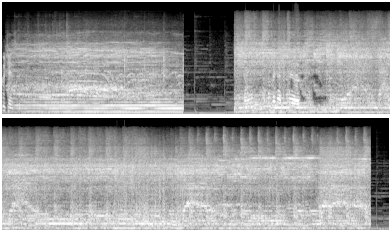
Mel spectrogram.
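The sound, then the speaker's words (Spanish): A loud, dense black metal track with harsh shrieking vocals over a wall of distorted guitars and pounding drums, briefly cutting out before crashing back in at full intensity. “Con instrumental puede ser, por el tema de la percusión puede ser que sí, que aguante un poco, pero cuando ya empieza a chillar ya no tanto.”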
